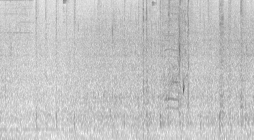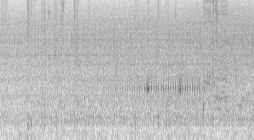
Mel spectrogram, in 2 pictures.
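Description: A cat's paws patter softly on wooden boards.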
